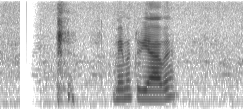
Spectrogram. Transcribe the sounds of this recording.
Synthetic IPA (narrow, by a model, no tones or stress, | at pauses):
meməkɾijaːʋə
